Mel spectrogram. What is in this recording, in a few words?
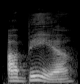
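"abbé", Swedish; Swedish pronunciation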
